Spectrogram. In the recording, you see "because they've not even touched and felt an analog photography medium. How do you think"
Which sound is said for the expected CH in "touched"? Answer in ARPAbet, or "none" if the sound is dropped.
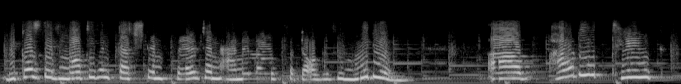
CH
